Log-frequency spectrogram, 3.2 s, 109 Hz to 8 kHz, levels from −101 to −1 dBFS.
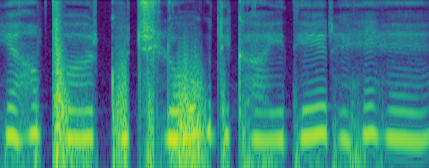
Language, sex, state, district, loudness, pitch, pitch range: Hindi, female, Himachal Pradesh, Shimla, -20 LUFS, 240 Hz, 230-260 Hz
